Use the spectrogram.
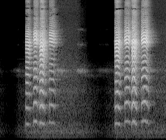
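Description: A cat, Squeaky Kitty, squeaks in two short bursts about a second and a half apart, each a quick run of high, chirpy squeaks. The sounds are fairly loud, with no talking.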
